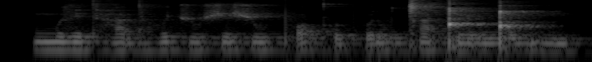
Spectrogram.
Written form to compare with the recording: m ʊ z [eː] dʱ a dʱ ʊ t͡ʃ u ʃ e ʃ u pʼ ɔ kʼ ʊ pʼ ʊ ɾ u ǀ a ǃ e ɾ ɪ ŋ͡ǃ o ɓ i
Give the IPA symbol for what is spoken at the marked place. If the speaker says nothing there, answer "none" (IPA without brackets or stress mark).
e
